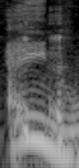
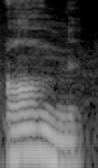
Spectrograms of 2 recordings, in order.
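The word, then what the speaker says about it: Aang: Ain, where have you been? Who? Ain, What? the Avatar. Where's Appa? Dude, it's pronounced Ong.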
